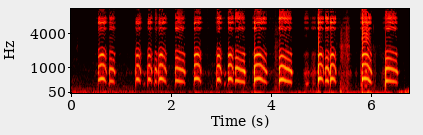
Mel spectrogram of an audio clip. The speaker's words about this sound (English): Thought you'd like a change from the bell. That's chicken, of course.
